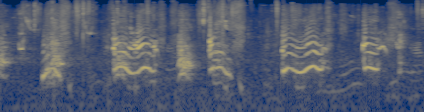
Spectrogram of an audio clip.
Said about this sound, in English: Ray Ray immediately starts to bark like crazy at the other terriers.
